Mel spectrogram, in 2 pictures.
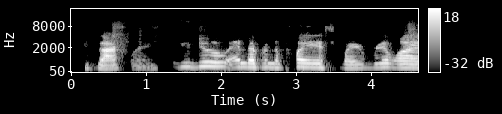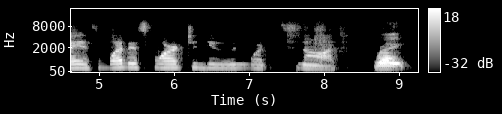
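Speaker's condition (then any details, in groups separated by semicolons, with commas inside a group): Secondary progressive multiple sclerosis; secondary progressive, spastic stiff legs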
